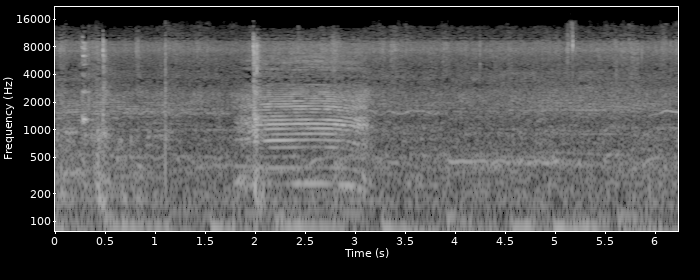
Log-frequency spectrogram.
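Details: Cow that four villagers are helping onto a truck in Indonesia gives a single drawn-out moo lasting about a second, amid low rumbling, clatter and people talking.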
